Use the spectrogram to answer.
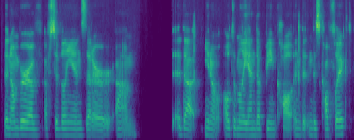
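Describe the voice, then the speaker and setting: A woman from Syria speaking as a panelist on a video call, measured with frequent fillers. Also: sits low. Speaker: panelist, legal fellow. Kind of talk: panel discussion.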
